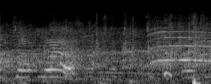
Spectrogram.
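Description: Indistinct voices and calls from people in a hall during a staged chase skit, with a heavy footfall on the floor near the end.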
